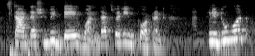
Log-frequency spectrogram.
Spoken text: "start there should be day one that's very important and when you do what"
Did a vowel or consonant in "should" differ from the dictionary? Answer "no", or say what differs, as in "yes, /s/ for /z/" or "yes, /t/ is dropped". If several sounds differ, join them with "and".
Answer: no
